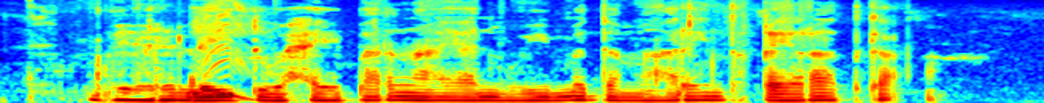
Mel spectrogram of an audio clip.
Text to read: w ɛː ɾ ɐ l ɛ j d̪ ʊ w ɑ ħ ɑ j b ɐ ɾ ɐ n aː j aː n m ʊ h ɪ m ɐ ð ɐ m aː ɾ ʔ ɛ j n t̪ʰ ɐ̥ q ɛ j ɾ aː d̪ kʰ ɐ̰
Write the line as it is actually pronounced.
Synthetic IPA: b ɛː ɾ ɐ l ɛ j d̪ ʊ w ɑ ħ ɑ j b ɐ ɾ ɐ n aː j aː n m ʊ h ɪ m ɐ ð ɐ m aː ɾ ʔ ɛ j n t̪ʰ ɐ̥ q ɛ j ɾ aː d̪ kʰ ɐ̰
